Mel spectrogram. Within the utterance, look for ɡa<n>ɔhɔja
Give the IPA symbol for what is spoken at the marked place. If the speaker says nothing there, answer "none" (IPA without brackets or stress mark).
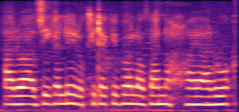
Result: n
